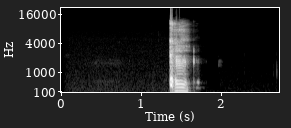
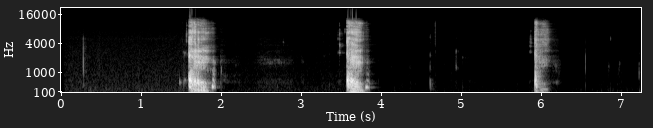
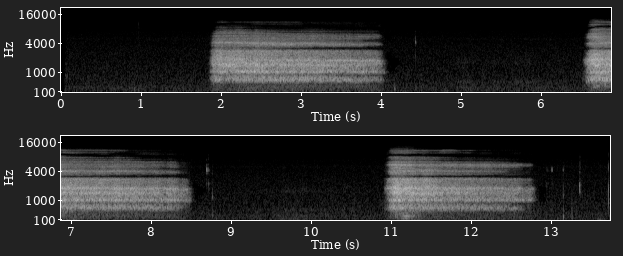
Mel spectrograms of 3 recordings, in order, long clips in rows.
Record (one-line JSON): {"cough_length": "2.7 s", "cough_amplitude": 32768, "cough_signal_mean_std_ratio": 0.19, "three_cough_length": "7.3 s", "three_cough_amplitude": 32614, "three_cough_signal_mean_std_ratio": 0.2, "exhalation_length": "13.7 s", "exhalation_amplitude": 3798, "exhalation_signal_mean_std_ratio": 0.55, "survey_phase": "beta (2021-08-13 to 2022-03-07)", "age": "18-44", "gender": "Female", "wearing_mask": "No", "symptom_new_continuous_cough": true, "symptom_runny_or_blocked_nose": true, "symptom_sore_throat": true, "symptom_abdominal_pain": true, "symptom_fatigue": true, "symptom_headache": true, "symptom_onset": "3 days", "smoker_status": "Never smoked", "respiratory_condition_asthma": true, "respiratory_condition_other": false, "recruitment_source": "Test and Trace", "submission_delay": "2 days", "covid_test_result": "Positive", "covid_test_method": "RT-qPCR", "covid_ct_value": 19.7, "covid_ct_gene": "N gene"}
